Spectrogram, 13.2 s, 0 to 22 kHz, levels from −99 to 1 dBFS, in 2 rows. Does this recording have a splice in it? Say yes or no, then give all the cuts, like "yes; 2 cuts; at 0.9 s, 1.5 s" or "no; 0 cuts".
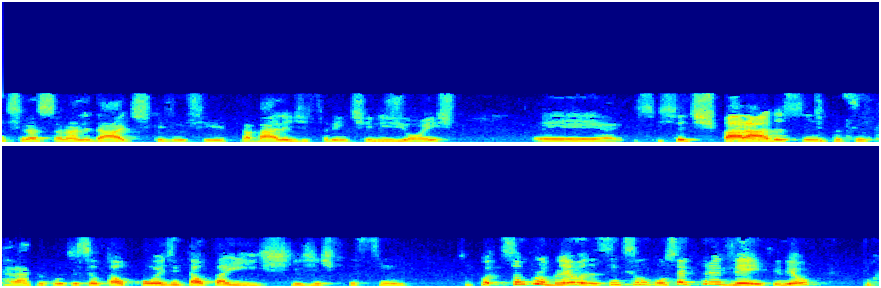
yes; 1 cut; at 6.1 s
